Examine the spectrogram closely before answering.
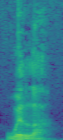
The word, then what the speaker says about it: villa: from the Latin word Pronounce W Willa well it ends in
